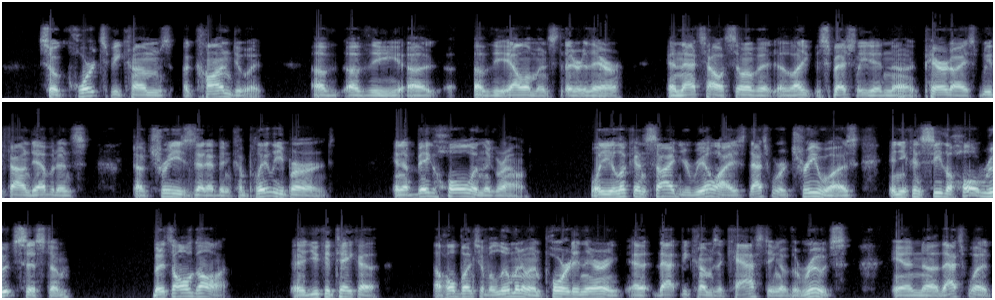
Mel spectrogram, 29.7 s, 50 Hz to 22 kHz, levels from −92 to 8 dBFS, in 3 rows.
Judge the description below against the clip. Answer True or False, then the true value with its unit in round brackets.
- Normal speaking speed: True (190 wpm)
